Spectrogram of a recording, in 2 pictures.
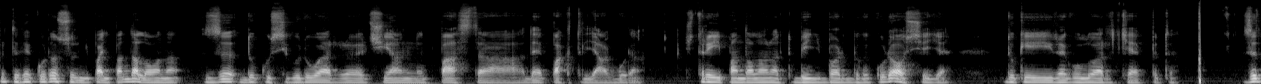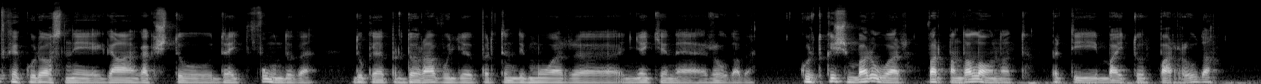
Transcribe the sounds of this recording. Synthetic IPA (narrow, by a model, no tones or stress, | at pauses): pəɾt̪əhɛkuɾɔsuɾɲəpalpand̪alˠɔna | zəd̪ukusiɡuɾuaɾt͡ɕəjant̪əpast̪aðɛpakt̪əlaɡuɾa̰ | ʃt̪ɾipand̪alˠɔnat̪əbiɲəbɔɾd̪̚bəhɛkuɾɔsjɛjɛ | d̪ukɛirɛɡulˠuaɾcɛpət̪ | zət̪kɛkuɾɔsniɡaŋɡakə̥ʃt̪ud̪ɾɛjt̪fund̪vɛ | d̪ukɛpəɾd̪ɔɾavuləpəɾt̪ənd̪imuaɾɲɔjcənɛrud̪avɛ | kuɾt̪ə̥kiʃmbaɾuaɾ | vaɾpant̪alˠɔnat̪pəɾt̪imbajt̪uɾparud̪a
